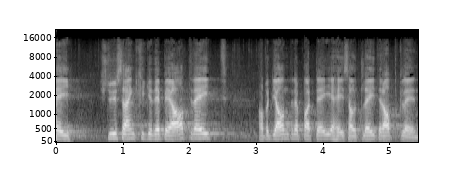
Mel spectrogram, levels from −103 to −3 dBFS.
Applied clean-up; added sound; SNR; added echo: none; none; none; none.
